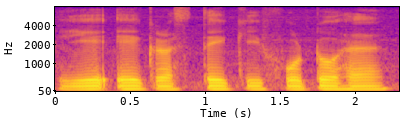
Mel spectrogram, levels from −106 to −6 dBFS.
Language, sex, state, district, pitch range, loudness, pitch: Hindi, male, Assam, Kamrup Metropolitan, 100-105 Hz, -13 LUFS, 105 Hz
